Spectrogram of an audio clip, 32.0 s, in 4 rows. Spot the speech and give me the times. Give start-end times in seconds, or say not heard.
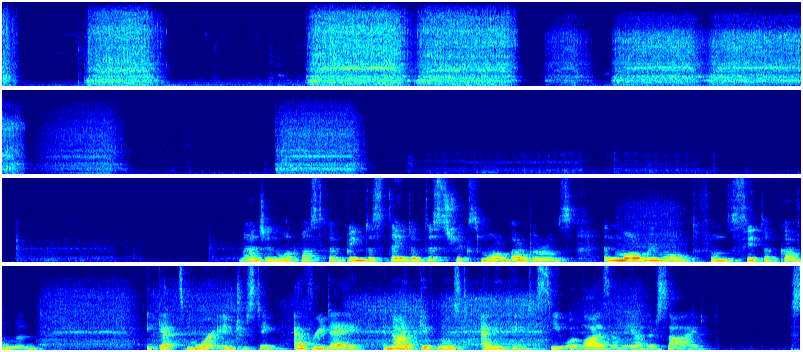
18.4-24.3, 25.4-30.9.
